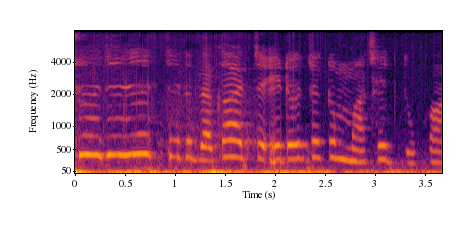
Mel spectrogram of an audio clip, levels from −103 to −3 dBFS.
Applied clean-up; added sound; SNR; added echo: neural mask model Resemble Enhance denoiser.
